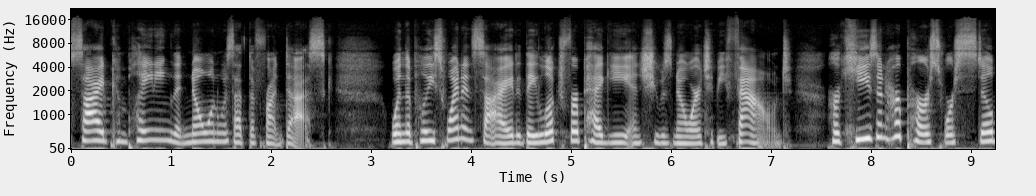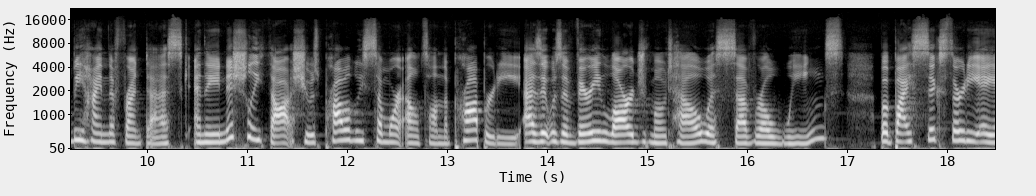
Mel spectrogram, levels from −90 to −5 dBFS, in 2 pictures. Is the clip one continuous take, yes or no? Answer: yes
